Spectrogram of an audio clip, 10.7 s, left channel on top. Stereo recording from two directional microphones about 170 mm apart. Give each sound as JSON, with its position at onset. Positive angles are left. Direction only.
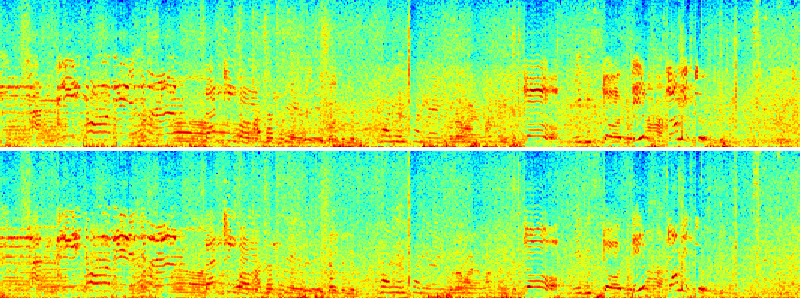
{"t": 0.8, "sound": "music", "side_deg": -20}
{"t": 2.7, "sound": "a sound", "side_deg": -20}
{"t": 7.0, "sound": "speech", "side_deg": -25}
